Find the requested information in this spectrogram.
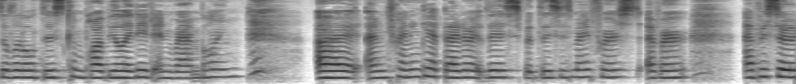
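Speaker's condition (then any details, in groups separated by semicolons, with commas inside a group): Cerebral palsy; eats, chews and swallows normally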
